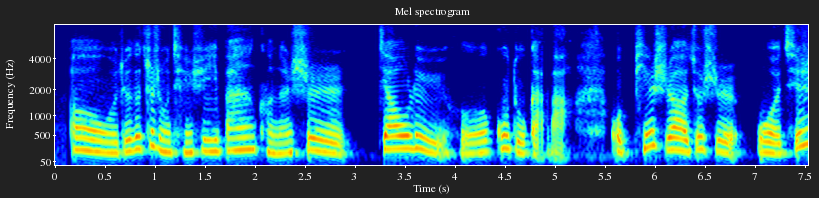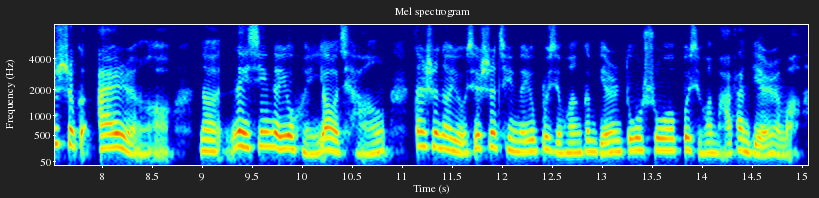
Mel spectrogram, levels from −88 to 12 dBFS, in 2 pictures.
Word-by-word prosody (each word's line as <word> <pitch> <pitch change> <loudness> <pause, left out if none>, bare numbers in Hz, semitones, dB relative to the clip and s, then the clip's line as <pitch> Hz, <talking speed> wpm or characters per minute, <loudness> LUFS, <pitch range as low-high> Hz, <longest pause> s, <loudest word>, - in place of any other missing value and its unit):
哦， 220 -4 +2
我 180 -1 -1
觉 195 +3 -1
得 235 +1 +3
这 295 +5 -2
种 200 -5 0
情 180 0 -4
绪 185 +3 -5
一 200 0 +1
般 225 +3 -1
可 190 -6 -6
能 170 +2 -3
是 185 -3 0 0.3
焦 245 0 +5
虑 220 -9 0
和 175 +1 -4
孤 250 +6 0
独 185 -7 -2
感 - - -5
吧。 - - -10 0.4
我 - - 0
平 195 +10 -1
时 290 -7 -2
啊， 220 -3 +5
就 235 +4 -2
是 200 -6 -3
我 180 -3 +2
其 170 +10 -3
实 330 - +2
是 330 -2 +2
个 295 +4 -1
I 260 +2 +4
人 245 -11 +3
啊， 180 0 -11 0.3
那 205 -1 -1
内 285 +1 +8
心 290 +2 0
的 275 - +6
又 250 0 +7
很 185 -8 -6
要 200 +2 +4
强， 180 +2 -8 0.2
但 290 -1 +1
是 280 0 +2
呢， 240 -4 +1
有 180 -3 0
些 250 +8 0
事 275 +2 +2
情 230 -6 -4
呢 190 - -2
又 200 +1 0
不 235 +4 -3
喜 185 -5 -5
欢 180 +1 -2
跟 195 0 -4
别 175 +1 0
人 195 +1 -1
多 215 +2 0
说， 215 0 0
不 225 +2 0
喜 190 -6 -11
欢 180 +1 -5
麻 170 0 -8
烦 205 +1 -1
别 150 -4 -1
人 155 -2 -5
嘛。 - - -10
200 Hz, 265 characters per minute, -20 LUFS, 180-240 Hz, 0.4 s, 内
